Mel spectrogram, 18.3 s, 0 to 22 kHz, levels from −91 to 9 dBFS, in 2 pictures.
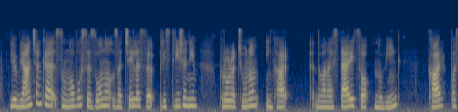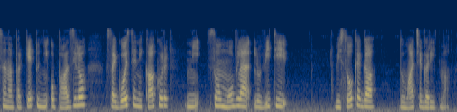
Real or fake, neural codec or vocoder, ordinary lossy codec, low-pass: real; none; none; 7.2 kHz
